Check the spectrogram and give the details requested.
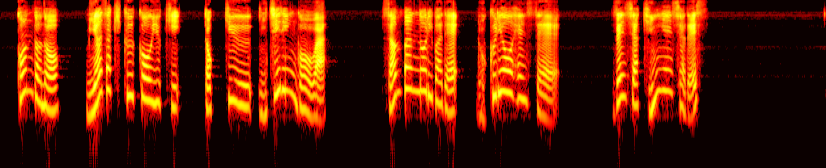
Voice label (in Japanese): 案内放送; 宇佐; にちりん 宮崎空港行き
